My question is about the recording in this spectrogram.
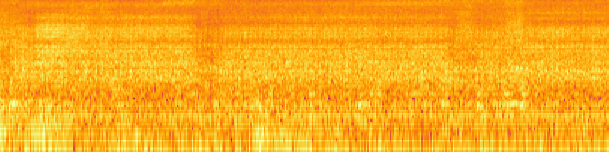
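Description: Faint, steady hiss of a single-action airbrush spraying food colouring, its compressor on the lowest setting.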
